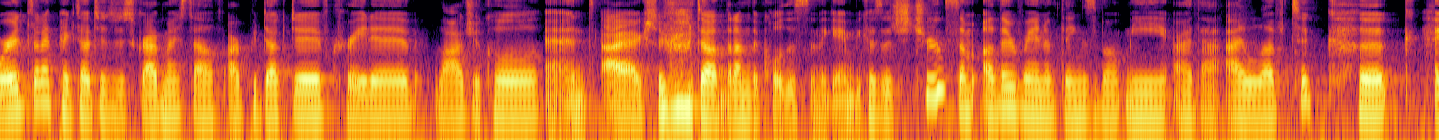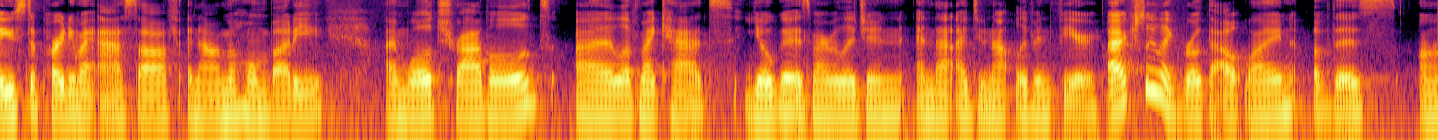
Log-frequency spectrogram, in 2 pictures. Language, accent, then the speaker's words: English; St. Paul, Minnesota, United States; I am from St. Paul, Minnesota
